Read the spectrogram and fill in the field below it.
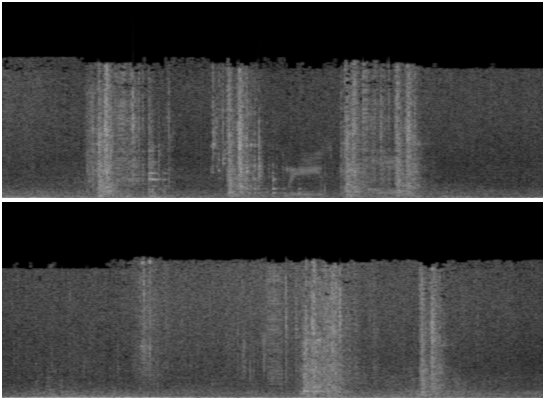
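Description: A metal locker door clanks open.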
